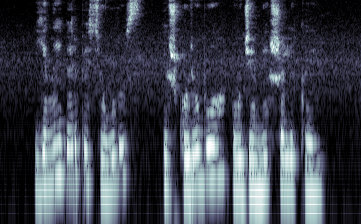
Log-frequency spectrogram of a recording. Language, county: Lithuanian, Telšiai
